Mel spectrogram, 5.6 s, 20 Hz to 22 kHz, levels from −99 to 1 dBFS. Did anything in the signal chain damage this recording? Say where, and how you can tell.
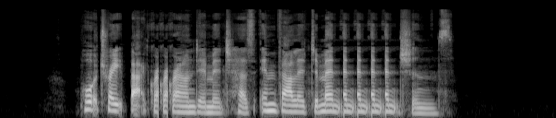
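Yes: repeated frames at the codec or storage stage. A 93 ms block replays twice more at 1.54 s and a 139 ms block four more times at 3.39 s, appearing as identical, tiled waveform copies.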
